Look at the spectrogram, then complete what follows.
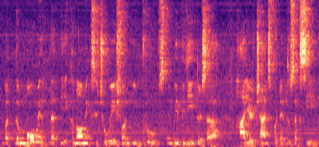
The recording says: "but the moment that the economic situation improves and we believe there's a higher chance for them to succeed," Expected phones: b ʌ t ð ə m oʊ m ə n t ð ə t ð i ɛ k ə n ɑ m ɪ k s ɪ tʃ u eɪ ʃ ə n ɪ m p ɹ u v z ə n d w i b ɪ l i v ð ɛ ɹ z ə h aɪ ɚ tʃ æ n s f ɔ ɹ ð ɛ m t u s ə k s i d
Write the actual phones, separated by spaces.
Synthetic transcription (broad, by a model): b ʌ t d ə m oʊ m ə n t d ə t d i ɛ k ə n ɑ m ɪ k s ɪ tʃ u eɪ ʃ ə n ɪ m p ɹ u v s ə n d w i b ɪ l i v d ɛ ɹ s ə h aɪ ɚ tʃ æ n s f ɔ ɹ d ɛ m t u s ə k s i d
